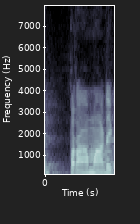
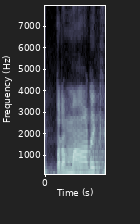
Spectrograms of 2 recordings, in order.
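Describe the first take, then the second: First: प्रामाणिक with a long first आ, praa; correct pronunciation. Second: प्रमाणिक with a short first vowel, pra not praa; wrong pronunciation. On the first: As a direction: lengthen the opening vowel of प्रामाणिक. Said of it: "प्रामाणिक होता है". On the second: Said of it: "प्रमाणिक नहीं होता है". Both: Shown as a demonstration.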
